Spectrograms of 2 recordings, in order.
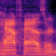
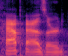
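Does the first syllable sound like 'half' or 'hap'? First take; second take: half; hap. First: The first syllable sounds like 'half'. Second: The first syllable sounds like 'hap'. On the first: The speaker calls it wrong. "You say haphazard sometimes. It's like you're combining half" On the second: The speaker calls it right. "it's haphazard. H A P haphazard"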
